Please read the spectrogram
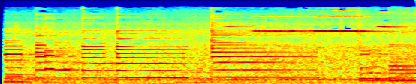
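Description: Acoustic guitar playing an intro: a few struck notes and chords in the first second or so, then a chord about two seconds in that rings out and fades.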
